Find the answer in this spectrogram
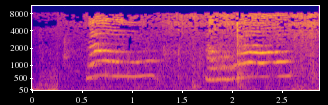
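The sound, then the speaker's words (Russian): A domestic cat meows twice, each call drawn out and tonal, separated by a brief pause, with no voices around it. “Мявкает она по делу.”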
